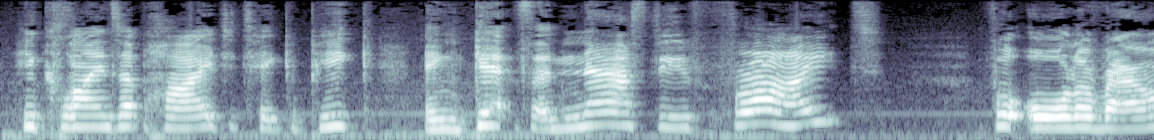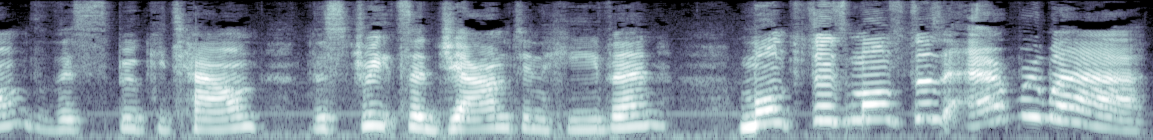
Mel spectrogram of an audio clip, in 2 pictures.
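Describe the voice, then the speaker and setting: A woman's voice: mid-range voice, fairly bright tone. A mother reading a picture book aloud to her toddler in a coaxing, sing-song way, stopping to ask him questions. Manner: coaxing, sing-song, stops to quiz the child. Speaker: parent reading to her child.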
